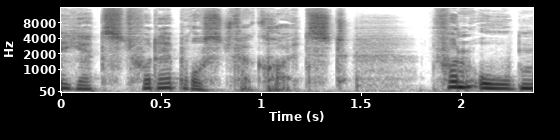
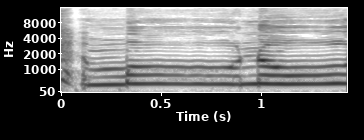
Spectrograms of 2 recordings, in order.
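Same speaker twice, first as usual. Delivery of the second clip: "Monoton" held high on one note; savoured word; 14 semitones higher, slower than usual. Acted. Gnome relishing her favourite word, long high "Monoton". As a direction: intone "Monoton" slowly, high, every o stretched.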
